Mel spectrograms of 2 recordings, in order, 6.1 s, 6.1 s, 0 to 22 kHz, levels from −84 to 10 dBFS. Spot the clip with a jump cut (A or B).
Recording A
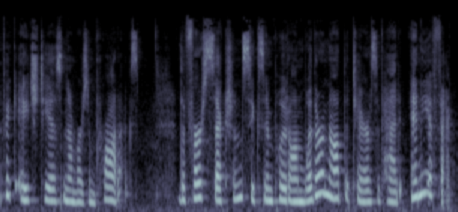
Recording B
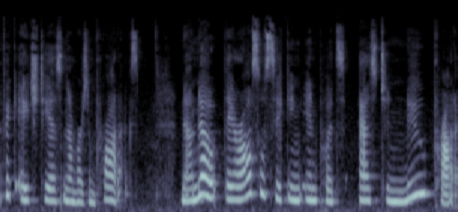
A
